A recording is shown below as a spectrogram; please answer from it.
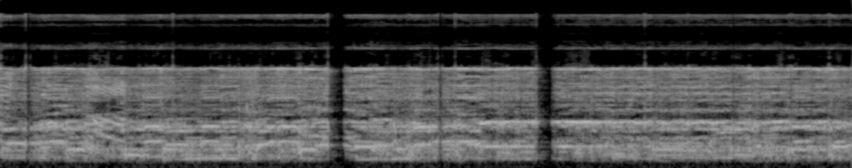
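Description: Live smooth-jazz band music with a saxophone lead line over guitar, heard through small computer speakers, so it sounds thin and tinny with no bass or treble. The sound cuts out briefly twice, about two and a half and four seconds in.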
